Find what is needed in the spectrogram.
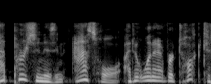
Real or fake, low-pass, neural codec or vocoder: fake; 7.2 kHz; codec, 16 kHz, 4 kbps, X-Codec, WavLM features, trained on Multilingual LibriSpeech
